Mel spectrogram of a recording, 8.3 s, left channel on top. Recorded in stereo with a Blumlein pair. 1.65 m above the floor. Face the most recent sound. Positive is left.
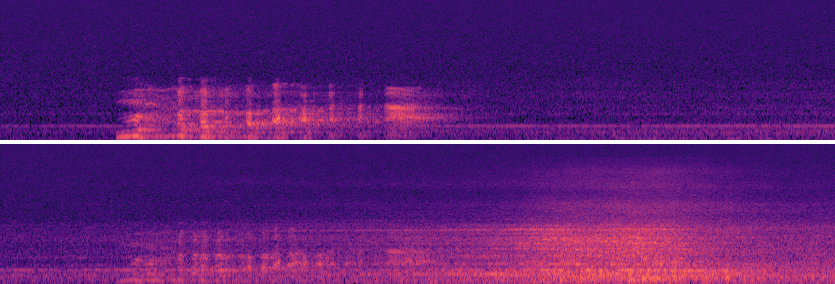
turn(degrees=35)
